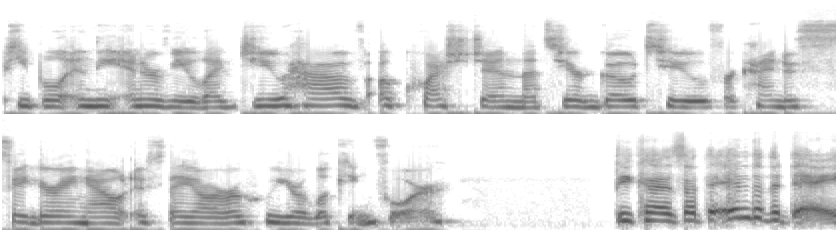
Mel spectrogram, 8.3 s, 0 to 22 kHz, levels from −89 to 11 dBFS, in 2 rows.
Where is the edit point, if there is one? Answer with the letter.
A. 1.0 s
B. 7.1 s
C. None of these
B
